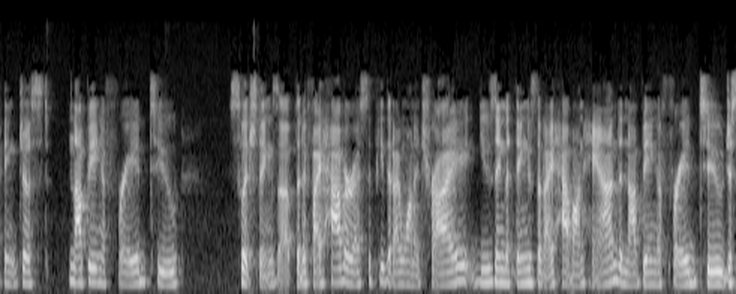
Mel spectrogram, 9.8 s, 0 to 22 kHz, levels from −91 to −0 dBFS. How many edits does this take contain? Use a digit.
0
